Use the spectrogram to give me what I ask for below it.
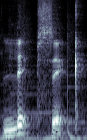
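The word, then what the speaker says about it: Leipsic: reddit it's actually pronounced lipsic is that right is it similar to lipstick as opposed to leipzig next up is a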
